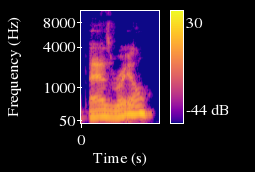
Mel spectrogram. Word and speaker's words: Azrael: How do you say Azrael? It's Azrael as it gets.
